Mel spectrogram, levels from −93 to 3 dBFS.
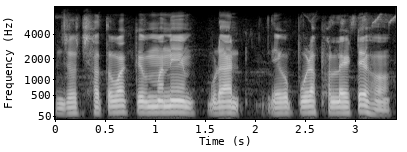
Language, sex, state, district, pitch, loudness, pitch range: Bhojpuri, male, Jharkhand, Palamu, 110 Hz, -18 LUFS, 110-120 Hz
